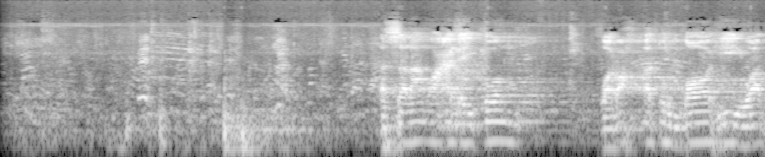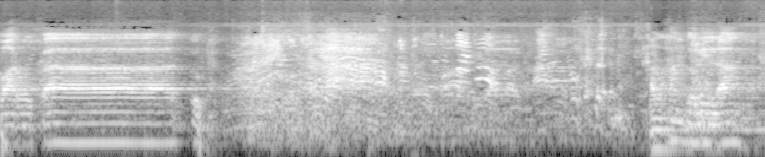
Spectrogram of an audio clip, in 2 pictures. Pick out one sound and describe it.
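A man chants in a melodic, drawn-out voice through a microphone and loudspeakers.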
